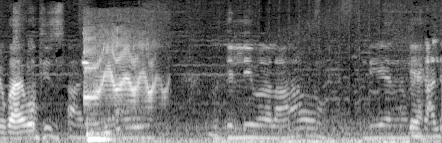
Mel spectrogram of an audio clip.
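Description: A song with a singing voice playing on the car stereo inside the cabin, over a steady low hum. The loudest moment is a held, wavering sung note about a second in.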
